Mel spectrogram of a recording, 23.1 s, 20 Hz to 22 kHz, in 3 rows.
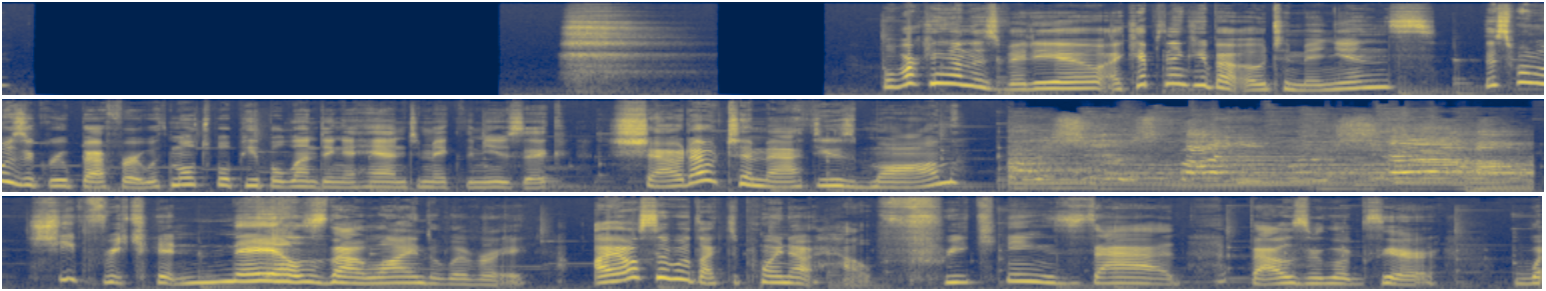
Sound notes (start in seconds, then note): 2.8 sighs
